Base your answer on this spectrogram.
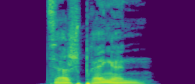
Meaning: to scatter, disperse
- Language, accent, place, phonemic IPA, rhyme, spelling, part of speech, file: German, Germany, Berlin, /t͡sɛʁˈʃpʁɛŋən/, -ɛŋən, zersprengen, verb, De-zersprengen.ogg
